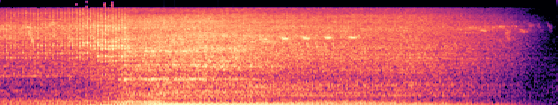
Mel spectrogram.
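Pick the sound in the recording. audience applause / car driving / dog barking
car driving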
